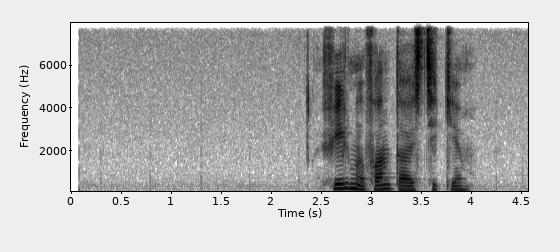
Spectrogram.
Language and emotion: Russian, neutral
